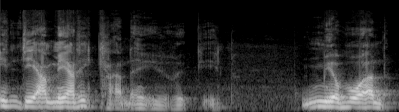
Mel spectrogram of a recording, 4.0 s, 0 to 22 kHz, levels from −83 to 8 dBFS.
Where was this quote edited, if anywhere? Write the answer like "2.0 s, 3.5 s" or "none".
2.9 s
